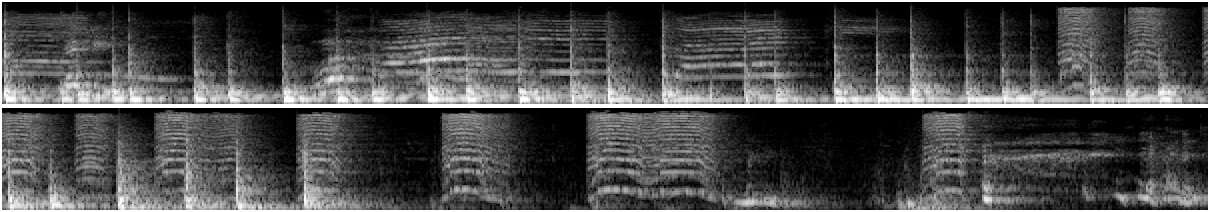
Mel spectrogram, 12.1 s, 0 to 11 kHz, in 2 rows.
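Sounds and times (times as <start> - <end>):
toddler squealing: 1.9 - 4.4, 5.3 - 9.8, 10.6 - 11.1.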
